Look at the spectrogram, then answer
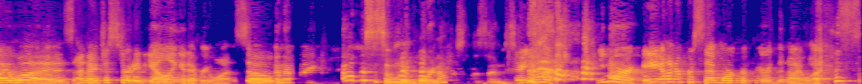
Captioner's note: laughter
